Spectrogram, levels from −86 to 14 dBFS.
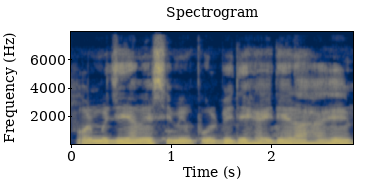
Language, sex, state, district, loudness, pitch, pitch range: Hindi, male, Arunachal Pradesh, Papum Pare, -13 LUFS, 125 Hz, 120-130 Hz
